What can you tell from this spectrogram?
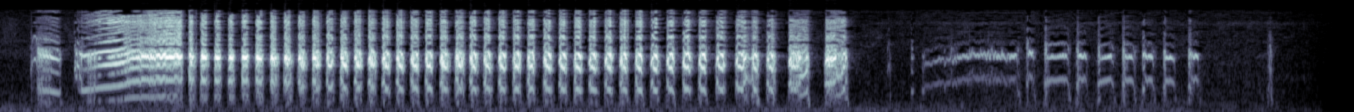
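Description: Red junglefowl hen cackling: a long run of rapid clucks, about seven a second, for some eight seconds, then a fainter series of clucks that opens with a rising note and stops about three seconds later.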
